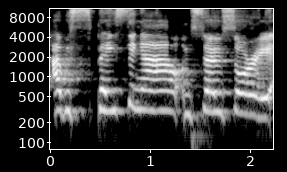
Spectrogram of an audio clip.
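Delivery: put-on high, slow posh accent. Retelling how they spoke at school: imitating own posh accent. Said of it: "what I would now describe as a posh accent".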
